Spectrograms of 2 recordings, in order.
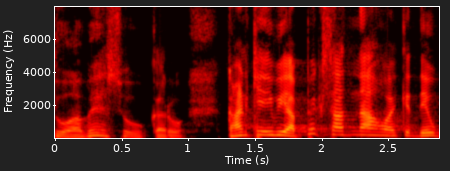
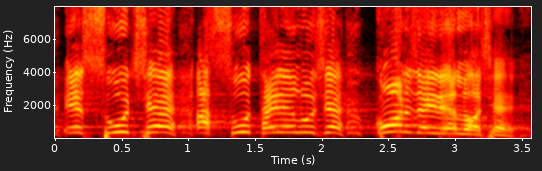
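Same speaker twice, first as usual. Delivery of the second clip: loud, high, hurried questions; urgent asking; 13 semitones higher, 12 dB louder than usual. Acted. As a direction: demand to know what is happening. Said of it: "એને જલ્દીથી કહ્યું".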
